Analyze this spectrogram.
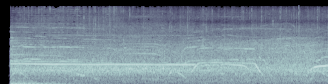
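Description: Fans in a crowd whistle shrilly.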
